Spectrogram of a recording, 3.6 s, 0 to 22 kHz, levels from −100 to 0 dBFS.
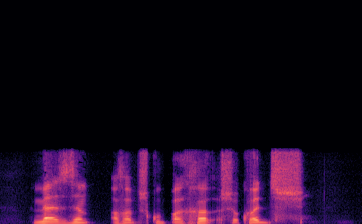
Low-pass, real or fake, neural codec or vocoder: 7.2 kHz; fake; codec, 16 kHz, 0.8 kbps, ZipCodec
